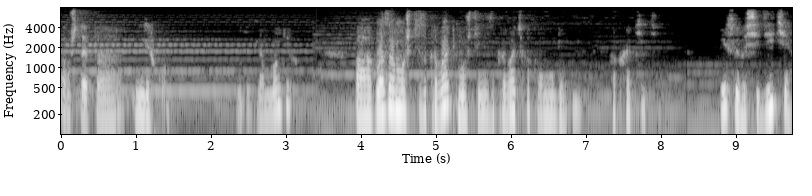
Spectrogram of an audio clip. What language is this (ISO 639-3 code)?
rus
